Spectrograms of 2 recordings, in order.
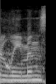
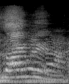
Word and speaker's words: Lyman: My favorite Arthur Lehman song is Lyman.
